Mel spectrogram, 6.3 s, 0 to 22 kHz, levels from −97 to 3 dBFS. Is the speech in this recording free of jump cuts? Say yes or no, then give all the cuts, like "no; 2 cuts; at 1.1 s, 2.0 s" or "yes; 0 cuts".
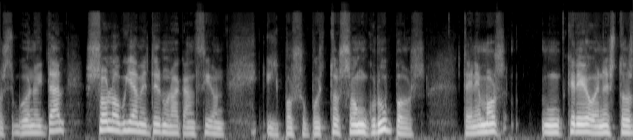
yes; 0 cuts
